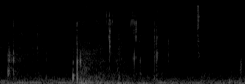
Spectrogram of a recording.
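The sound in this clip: Soft crunching bites into a wax bottle candy, heard as a few faint, crisp snaps and chewing sounds that are quiet throughout.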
